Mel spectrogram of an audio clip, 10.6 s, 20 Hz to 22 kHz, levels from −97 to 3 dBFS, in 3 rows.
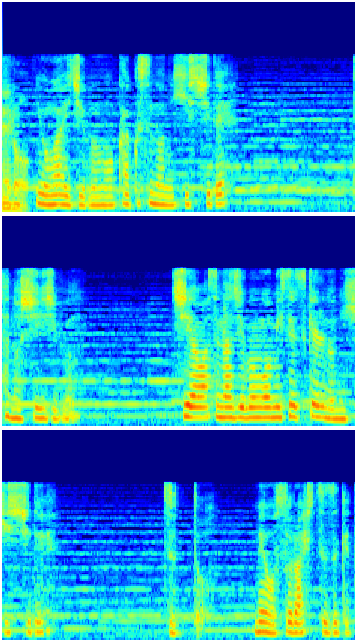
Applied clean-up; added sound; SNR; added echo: none; none; none; none.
